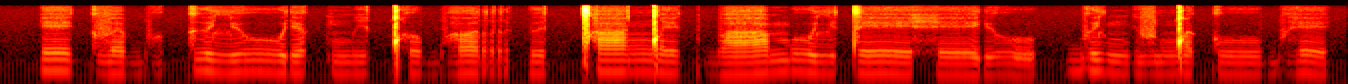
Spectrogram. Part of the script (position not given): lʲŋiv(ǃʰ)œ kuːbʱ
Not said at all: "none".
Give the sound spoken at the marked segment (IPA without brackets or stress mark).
ŋ͡ǃ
